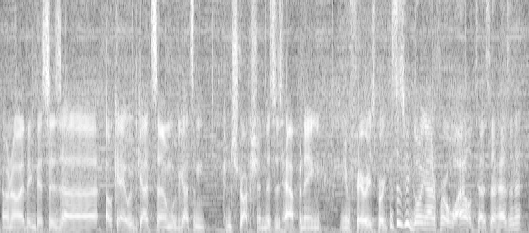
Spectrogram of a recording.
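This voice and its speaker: A man's voice: medium pitch, a little fast, few pauses, soft background music. A man presenting an improvised live traffic report in a hesitant, good-humoured way.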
